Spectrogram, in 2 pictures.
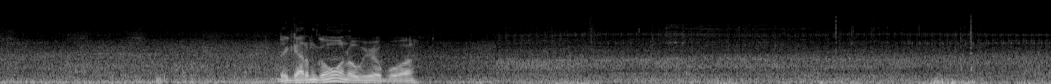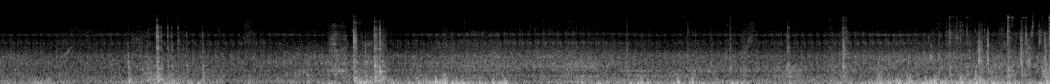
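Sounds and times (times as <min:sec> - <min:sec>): boat engine rumble and hiss: 0:00.0 - 0:21.0
sharp knocks and clicks: 0:11.7 - 0:12.8, 0:13.8 - 0:14.5, 0:16.8 - 0:21.0.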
